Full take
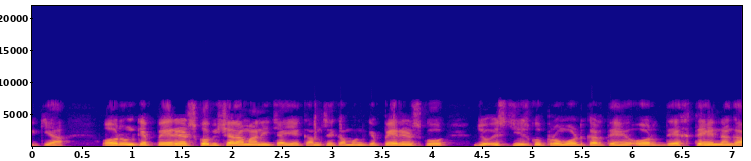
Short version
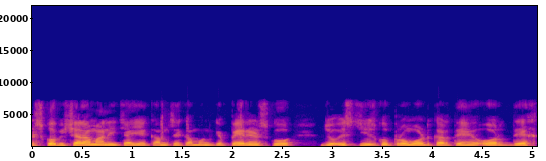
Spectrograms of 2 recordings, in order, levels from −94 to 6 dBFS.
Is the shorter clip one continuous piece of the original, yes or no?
yes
